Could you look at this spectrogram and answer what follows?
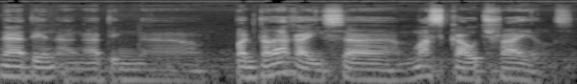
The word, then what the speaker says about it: Moscow: Moscow. Wala W. Moscow.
